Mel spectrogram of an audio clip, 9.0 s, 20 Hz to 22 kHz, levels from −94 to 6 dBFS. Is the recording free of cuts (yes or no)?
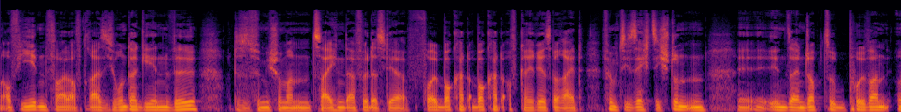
no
